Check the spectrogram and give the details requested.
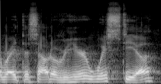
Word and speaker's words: Wistia: Wistia, basically how it sounds is spelled.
